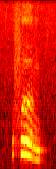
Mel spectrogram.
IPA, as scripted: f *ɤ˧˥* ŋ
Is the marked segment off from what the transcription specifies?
yes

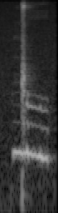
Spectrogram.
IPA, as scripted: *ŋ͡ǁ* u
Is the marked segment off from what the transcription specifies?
no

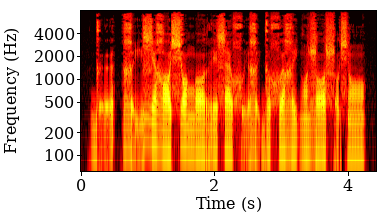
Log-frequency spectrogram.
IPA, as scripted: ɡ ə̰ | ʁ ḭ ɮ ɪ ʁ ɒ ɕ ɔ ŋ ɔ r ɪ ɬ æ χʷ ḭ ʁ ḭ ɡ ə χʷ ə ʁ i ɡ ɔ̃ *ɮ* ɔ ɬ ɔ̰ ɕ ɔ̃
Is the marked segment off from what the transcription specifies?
no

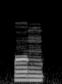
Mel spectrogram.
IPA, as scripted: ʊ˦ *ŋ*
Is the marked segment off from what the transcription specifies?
no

